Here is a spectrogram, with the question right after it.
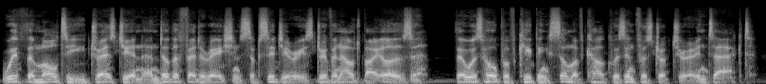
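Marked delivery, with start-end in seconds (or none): none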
